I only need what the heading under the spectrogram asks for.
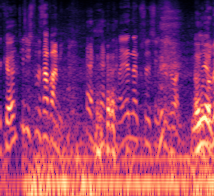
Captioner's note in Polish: śmiech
